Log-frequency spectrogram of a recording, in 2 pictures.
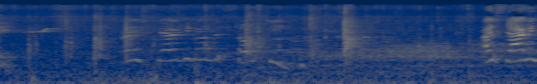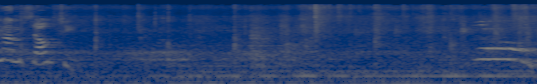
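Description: Young children calling out and playing, with two bursts of high, sliding vocal cries about two and five seconds in. A faint steady hum sits underneath in the second half.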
